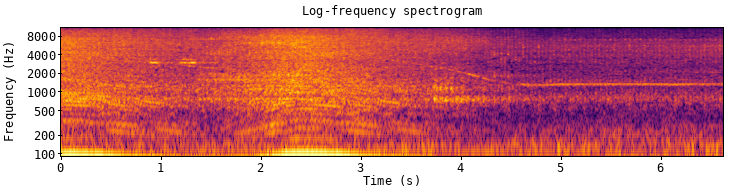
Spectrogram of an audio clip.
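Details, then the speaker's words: Mahindra Scorpio-N 2026 diesel that would not start (E25 no-start, dosing malfunction, then E22 DPF dosing malfunction, urea and check engine lights, SCR codes), after diagnosis: revs up with deep steady clatter, drops to even idle; now starts and runs smoothly. "हमारी गाड़ी start हो गई है।"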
